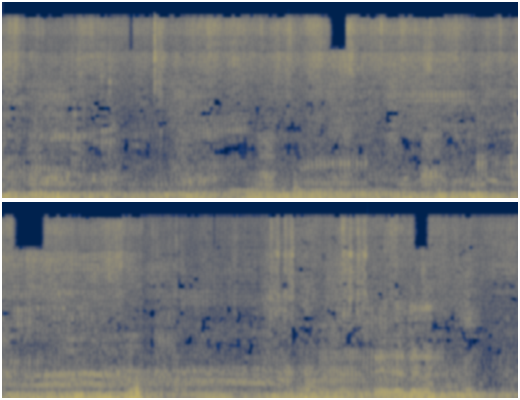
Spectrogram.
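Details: Lions in a pride battling a buffalo herd, heard as a dense, unbroken low rumble of growling with faint drawn-out moaning tones and a sharp thud just past six seconds.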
